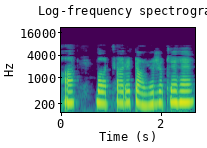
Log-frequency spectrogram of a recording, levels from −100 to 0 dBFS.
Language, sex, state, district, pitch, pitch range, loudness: Hindi, female, Madhya Pradesh, Dhar, 210 Hz, 210-215 Hz, -16 LUFS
